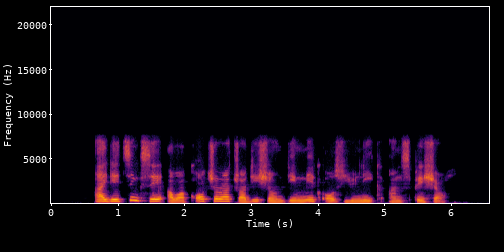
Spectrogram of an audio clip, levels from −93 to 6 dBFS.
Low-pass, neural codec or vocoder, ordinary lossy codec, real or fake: 7.2 kHz; vocoder, 44.1 kHz, 128 mel bands every 512 samples, BigVGAN v2; Opus, 24 kbps; fake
